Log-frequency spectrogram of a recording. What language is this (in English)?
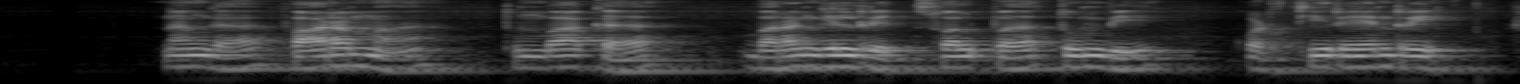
Kannada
